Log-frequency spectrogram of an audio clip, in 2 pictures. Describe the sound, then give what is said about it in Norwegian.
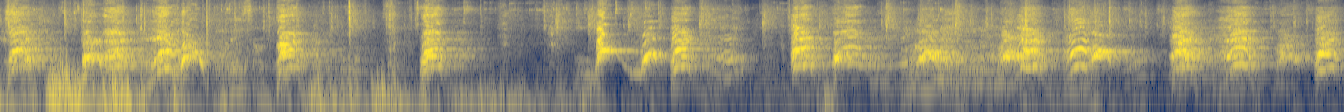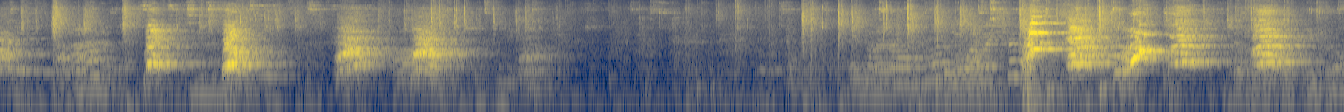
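A dog barks over and over in quick, loud bursts, with a few yips mixed in, pausing briefly before the barking picks up again. “Vi har hørt med hundebjeffing.”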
